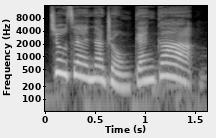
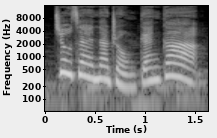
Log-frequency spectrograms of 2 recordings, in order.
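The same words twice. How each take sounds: The two takes are said the same way.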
